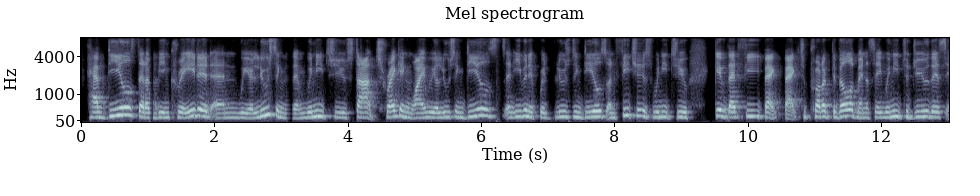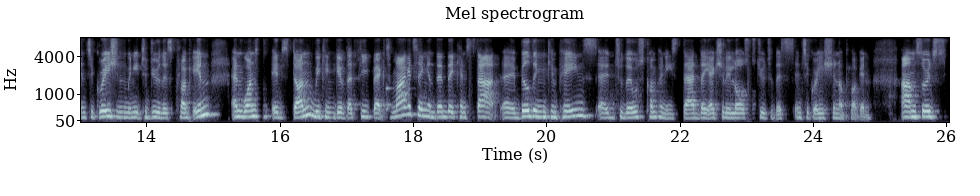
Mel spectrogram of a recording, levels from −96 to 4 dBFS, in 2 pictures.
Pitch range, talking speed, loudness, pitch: 175-205 Hz, 205 wpm, -23 LUFS, 190 Hz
